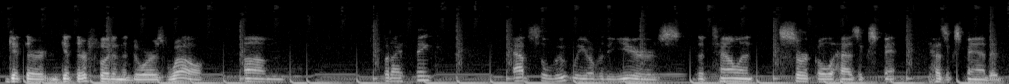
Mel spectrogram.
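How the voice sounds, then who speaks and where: Man, deep baritone, interview guest, rambling, restarts, background music. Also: steady tone, measured pace, low-quality recording. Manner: rambling, many restarts and repeated words. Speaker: voice actor guest. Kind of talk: podcast interview answers.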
